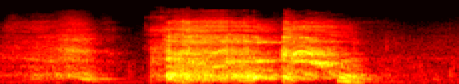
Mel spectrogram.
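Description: Three harsh, fairly loud coughs, with a softer first hack followed by two stronger bursts, then a brief throaty trailing sound; no talking.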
